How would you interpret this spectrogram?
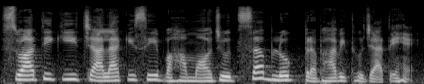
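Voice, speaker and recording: A woman's voice: lowish voice, expressive, moderate pace. A woman giving scripted narration for a cartoon story as its narrator.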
